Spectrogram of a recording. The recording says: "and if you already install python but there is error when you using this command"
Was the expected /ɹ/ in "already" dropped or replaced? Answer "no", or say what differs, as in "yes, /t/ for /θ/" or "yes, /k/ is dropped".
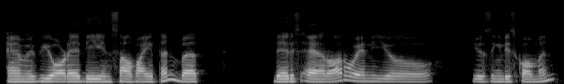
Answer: yes, /l/ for /ɹ/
